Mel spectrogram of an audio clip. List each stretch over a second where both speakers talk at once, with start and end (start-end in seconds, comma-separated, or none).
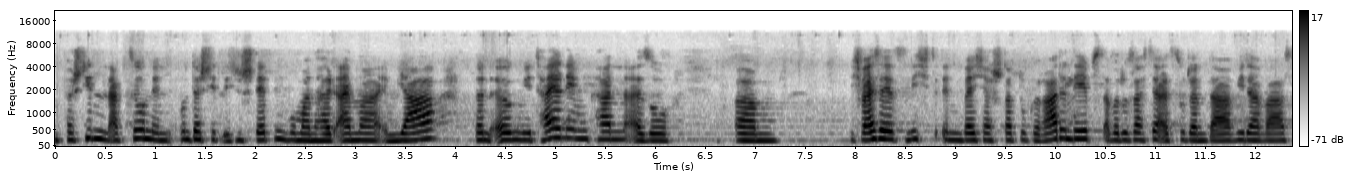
none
